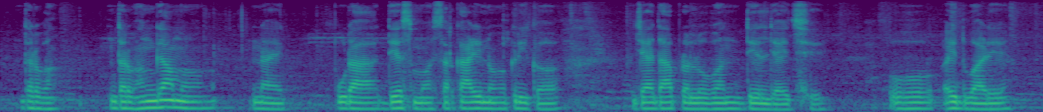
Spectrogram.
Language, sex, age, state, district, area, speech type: Maithili, male, 18-30, Bihar, Darbhanga, rural, spontaneous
